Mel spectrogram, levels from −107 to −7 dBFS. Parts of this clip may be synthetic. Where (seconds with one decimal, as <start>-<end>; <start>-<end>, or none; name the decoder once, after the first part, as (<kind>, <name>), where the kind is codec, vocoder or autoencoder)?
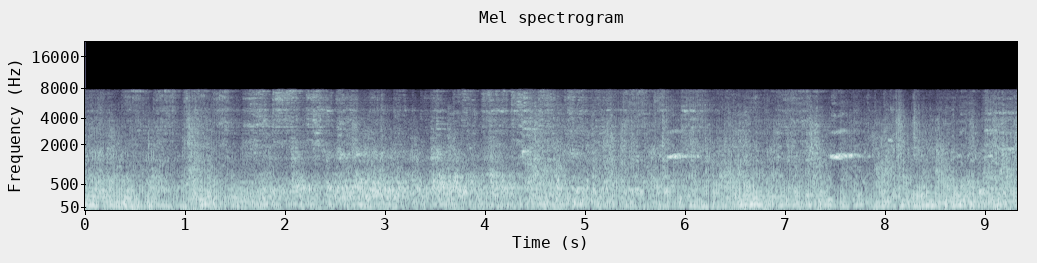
0.0-1.6 (vocoder, Vocos); 5.3-9.3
